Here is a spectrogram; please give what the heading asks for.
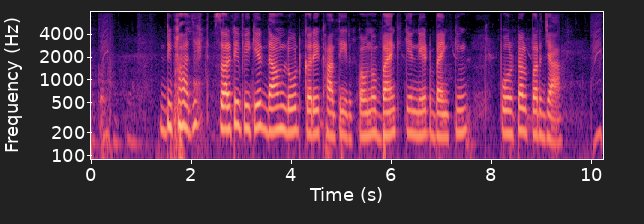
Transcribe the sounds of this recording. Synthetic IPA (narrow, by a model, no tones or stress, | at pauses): ɖipad͡ʒiʈ | səɾʈipʰikeʈ̚ɖaːʊnloːɖkəɾekʰaːt̪iɾkəːnobɛ̃ŋkːeneʈbɛ̃ːŋkɪ̃ŋɡ | poːɾʈəlpəɾd͡ʒa̰ː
